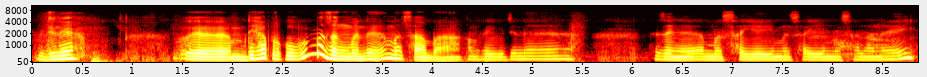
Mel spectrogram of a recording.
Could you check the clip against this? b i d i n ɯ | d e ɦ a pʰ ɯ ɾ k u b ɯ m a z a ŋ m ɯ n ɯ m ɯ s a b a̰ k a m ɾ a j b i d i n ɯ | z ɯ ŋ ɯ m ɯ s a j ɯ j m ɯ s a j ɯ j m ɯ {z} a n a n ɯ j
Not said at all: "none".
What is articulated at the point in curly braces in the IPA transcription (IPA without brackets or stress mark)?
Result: s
